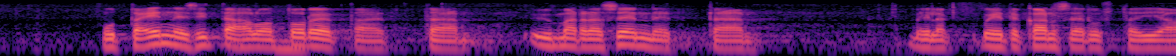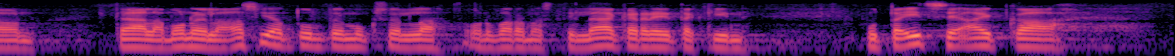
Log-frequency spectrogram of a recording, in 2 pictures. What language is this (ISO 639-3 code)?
fin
